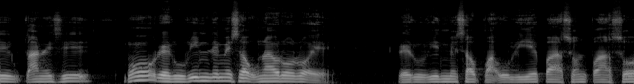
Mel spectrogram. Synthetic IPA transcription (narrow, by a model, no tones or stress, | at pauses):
iut̪anes̬i | moɾeɾuɾinlemesauunaɾoɾoḛ | reɾuɾinmesaupa̰ʔuliepasɔnpaso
